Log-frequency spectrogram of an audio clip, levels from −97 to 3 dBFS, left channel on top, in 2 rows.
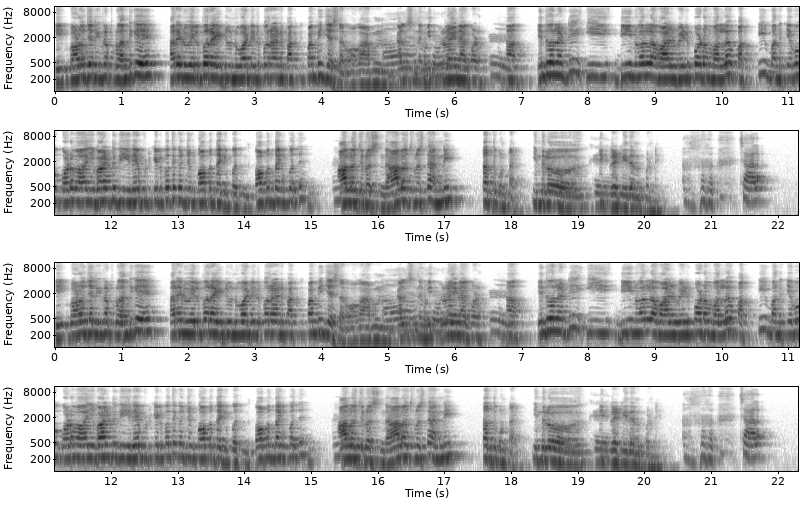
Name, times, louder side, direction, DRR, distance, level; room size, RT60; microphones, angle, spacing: voice 1, 0.0-1.4 1.7-6.4 6.8-6.9 7.2-14.9 15.4-17.1 17.6-18.1 18.3-20.2, left 2 dB, 65° left, 2 dB, 2.2 m, -24 dB
voice 2, 4.9-6.2 6.5-6.9 14.7-15.0 15.3-15.8 18.7-19.5 20.6-21.7, equal, 5° left, 8 dB, 0.7 m, -35 dB
13.5 x 5.9 x 3.2 m, 0.44 s
head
